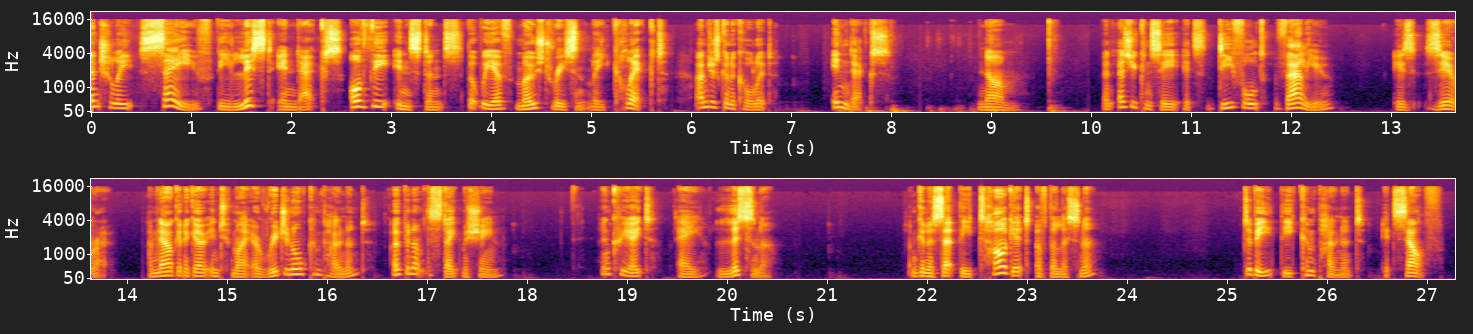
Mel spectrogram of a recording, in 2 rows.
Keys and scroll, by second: 7.2-9.5 typing, 9.6 Return.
